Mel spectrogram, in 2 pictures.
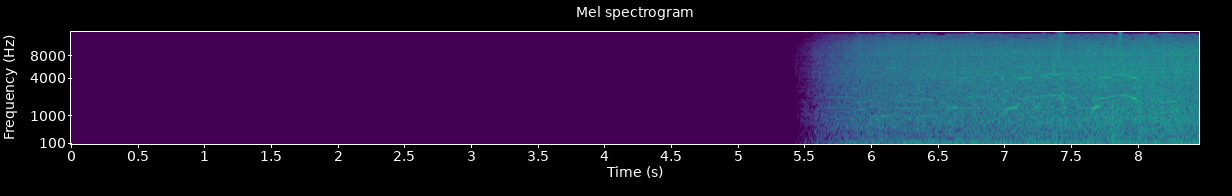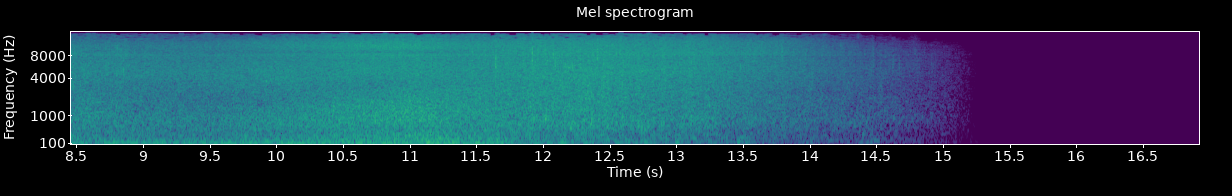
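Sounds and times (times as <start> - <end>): surf wave: 5.6 - 14.8.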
